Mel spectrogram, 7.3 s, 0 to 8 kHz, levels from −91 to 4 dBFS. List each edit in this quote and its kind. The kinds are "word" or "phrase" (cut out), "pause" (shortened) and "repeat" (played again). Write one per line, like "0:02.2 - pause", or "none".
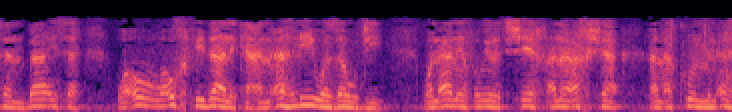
none

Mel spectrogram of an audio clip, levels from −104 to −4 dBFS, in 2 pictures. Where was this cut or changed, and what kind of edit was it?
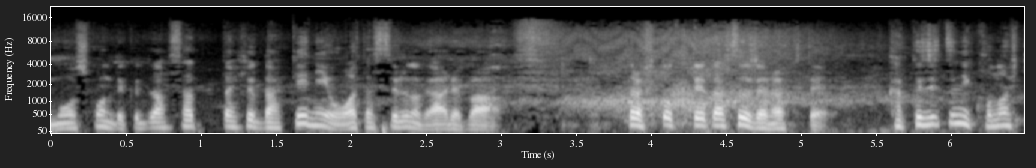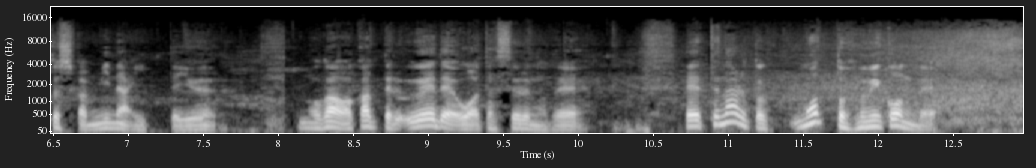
0:08.1 - pause
0:10.6 - pause

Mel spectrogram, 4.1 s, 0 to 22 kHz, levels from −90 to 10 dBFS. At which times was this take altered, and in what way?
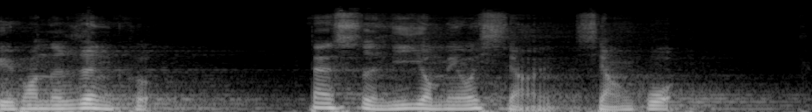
none

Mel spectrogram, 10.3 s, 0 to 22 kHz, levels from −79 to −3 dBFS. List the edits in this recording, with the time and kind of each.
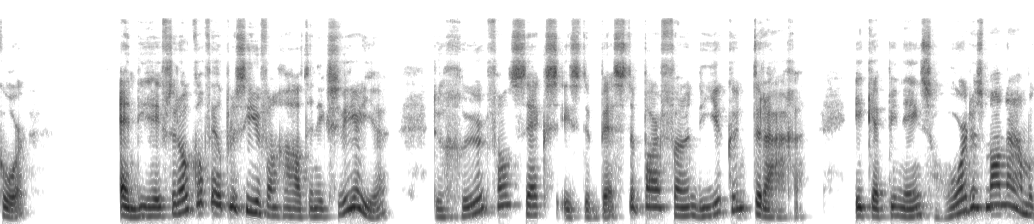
none

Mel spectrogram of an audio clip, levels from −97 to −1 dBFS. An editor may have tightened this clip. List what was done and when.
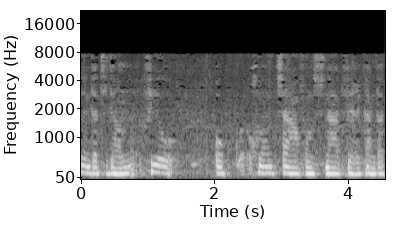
0:02.9 - word

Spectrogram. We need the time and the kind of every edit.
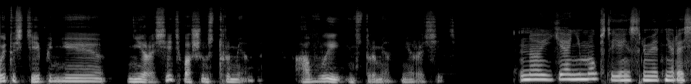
0:06.0 - word

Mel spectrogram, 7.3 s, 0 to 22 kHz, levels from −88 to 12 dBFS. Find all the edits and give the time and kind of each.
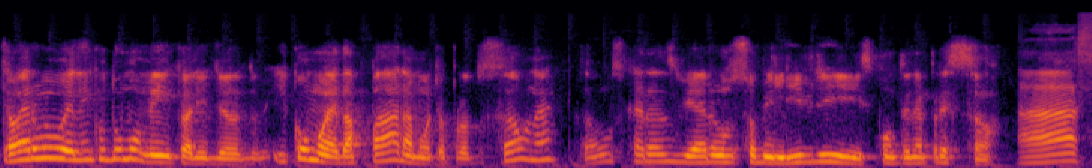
none

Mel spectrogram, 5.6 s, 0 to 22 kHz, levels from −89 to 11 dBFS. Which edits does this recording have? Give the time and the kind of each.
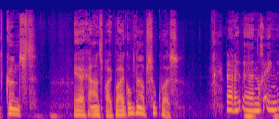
0:01.5 - phrase

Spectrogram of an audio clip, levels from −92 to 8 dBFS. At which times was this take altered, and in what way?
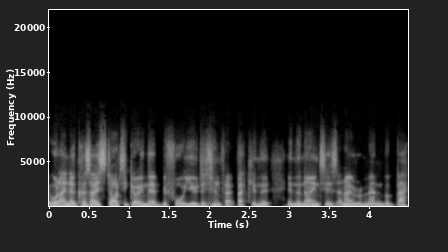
0:02.3 - word
0:03.2 - word

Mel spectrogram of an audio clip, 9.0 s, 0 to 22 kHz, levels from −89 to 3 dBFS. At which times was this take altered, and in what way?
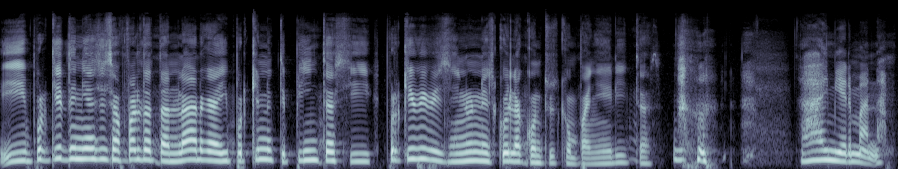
0:03.8 - pause

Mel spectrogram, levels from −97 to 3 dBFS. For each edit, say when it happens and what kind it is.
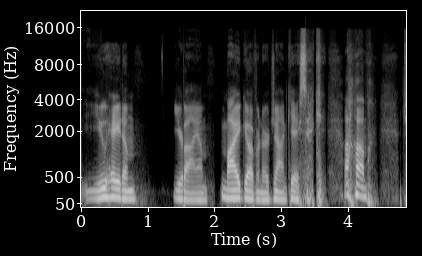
0:01.5 - word
0:02.0 - pause

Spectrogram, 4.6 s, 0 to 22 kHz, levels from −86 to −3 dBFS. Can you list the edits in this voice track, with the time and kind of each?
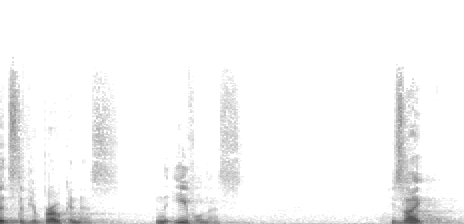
none

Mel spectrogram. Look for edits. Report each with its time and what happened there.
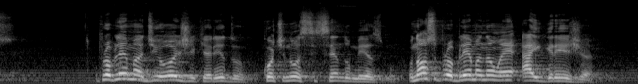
0:02.6 - pause
0:04.0 - pause

